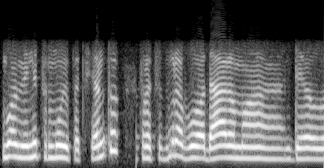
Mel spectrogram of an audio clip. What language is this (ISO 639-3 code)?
lit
